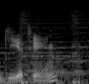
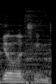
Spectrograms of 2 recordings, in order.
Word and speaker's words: guillotine: Admittedly, with certain bastardizations, guillotine technically is a widely accepted pronunciation.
